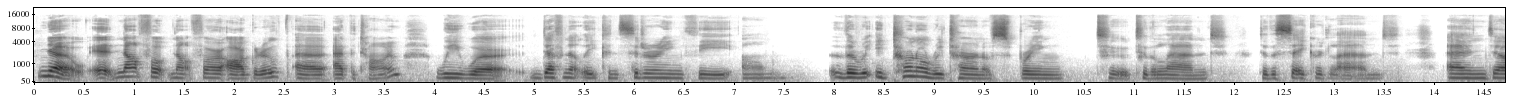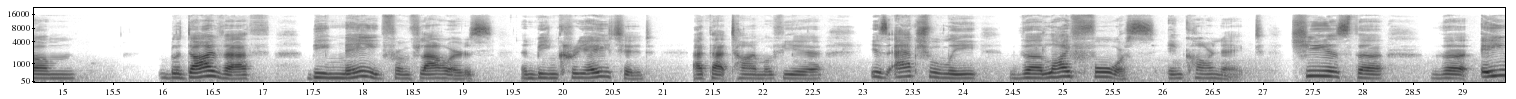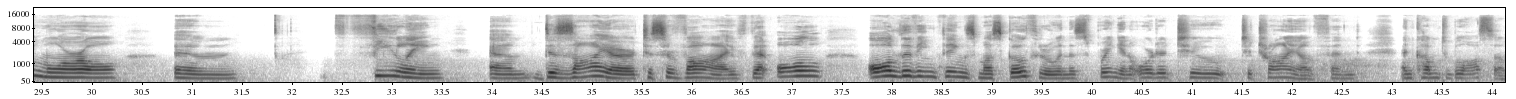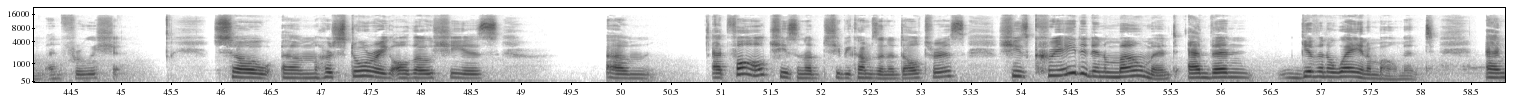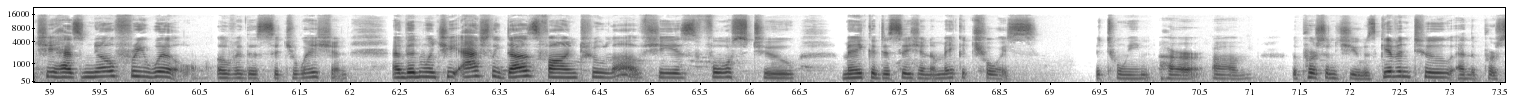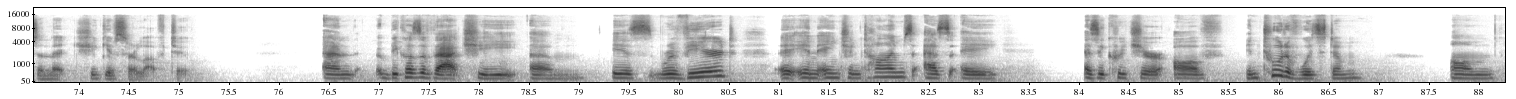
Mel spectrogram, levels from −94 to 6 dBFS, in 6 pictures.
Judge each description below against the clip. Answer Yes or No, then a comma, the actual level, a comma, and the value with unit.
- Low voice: No, high, 190 Hz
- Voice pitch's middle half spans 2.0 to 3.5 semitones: No, average, 4.3 semitones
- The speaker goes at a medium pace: No, slow, 125 wpm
